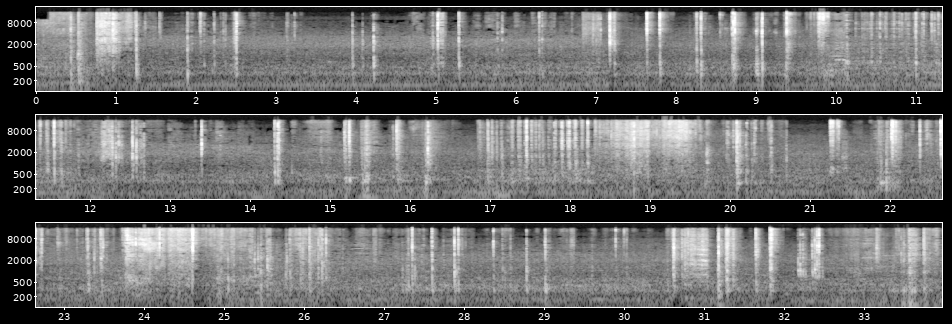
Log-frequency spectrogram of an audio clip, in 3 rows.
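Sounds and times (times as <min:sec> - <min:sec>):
steady low hum: 0:00.0 - 0:33.9
computer parts clicking and scraping: 0:09.7 - 0:12.7, 0:16.9 - 0:20.6, 0:30.6 - 0:32.0.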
